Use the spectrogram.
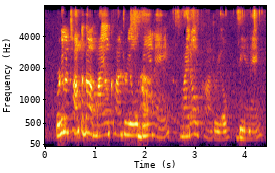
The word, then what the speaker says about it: mitochondrial: We're going to talk about mitochondrial DNA. Mitochondrial DNA. I was told I was saying it wrong. I was skipping the T.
